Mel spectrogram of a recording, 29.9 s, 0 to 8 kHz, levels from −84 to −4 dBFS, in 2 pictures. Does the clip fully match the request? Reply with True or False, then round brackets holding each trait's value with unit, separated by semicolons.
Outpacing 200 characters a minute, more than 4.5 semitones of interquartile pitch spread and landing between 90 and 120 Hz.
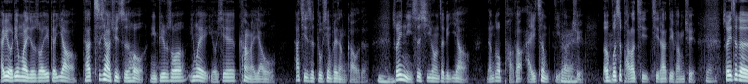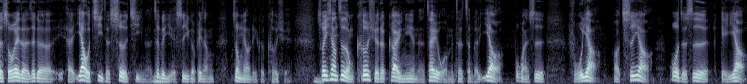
True (265 characters per minute; 5.1 semitones; 105 Hz)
